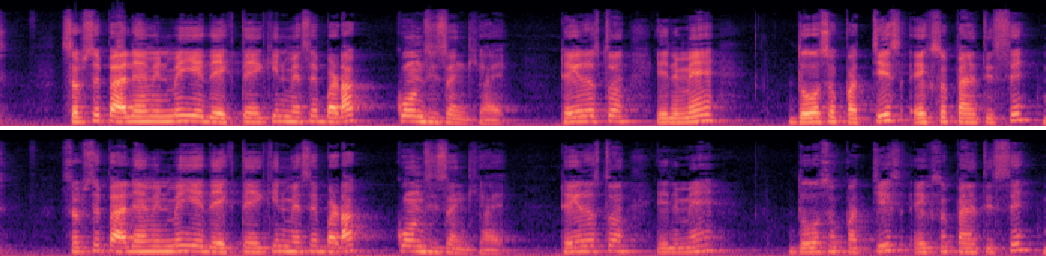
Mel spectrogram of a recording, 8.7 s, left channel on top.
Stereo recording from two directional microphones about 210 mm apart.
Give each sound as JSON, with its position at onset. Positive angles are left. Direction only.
{"t": 0.6, "sound": "speech", "side_deg": 20}
{"t": 5.5, "sound": "speech", "side_deg": 35}
{"t": 8.0, "sound": "speech", "side_deg": 20}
